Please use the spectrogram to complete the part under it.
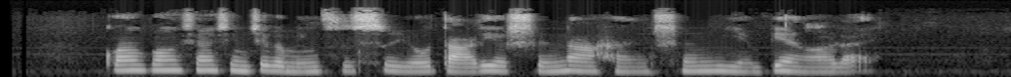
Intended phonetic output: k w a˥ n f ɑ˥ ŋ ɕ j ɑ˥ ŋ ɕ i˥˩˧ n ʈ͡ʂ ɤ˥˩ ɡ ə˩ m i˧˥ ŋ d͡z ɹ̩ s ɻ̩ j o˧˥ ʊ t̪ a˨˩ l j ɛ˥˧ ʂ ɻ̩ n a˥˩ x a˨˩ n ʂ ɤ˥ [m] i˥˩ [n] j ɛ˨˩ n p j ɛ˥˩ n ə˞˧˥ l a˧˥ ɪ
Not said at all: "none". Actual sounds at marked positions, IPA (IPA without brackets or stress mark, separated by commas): ŋ, none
